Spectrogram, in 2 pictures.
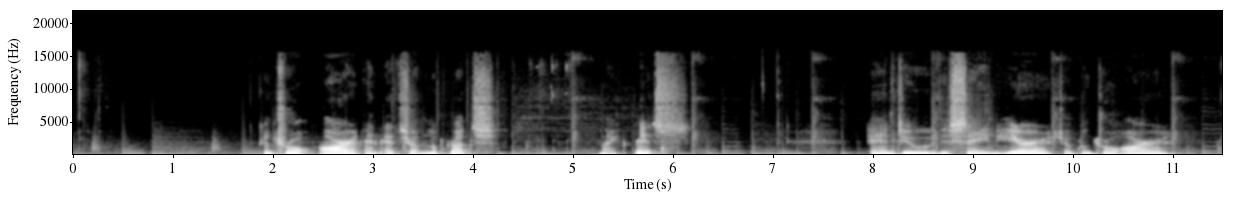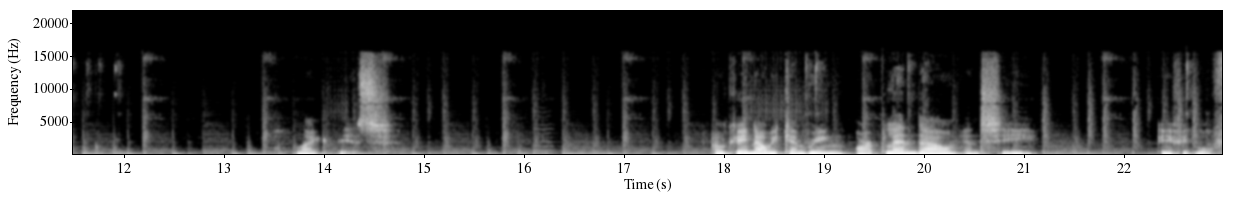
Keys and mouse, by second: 2.2 ctrl+r, 5.7-8.0 middle drag, 9.7 ctrl+r, 12.8 Tab, 13.2-15.9 middle drag, 18.6 click, 19.7-22.4 drag.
